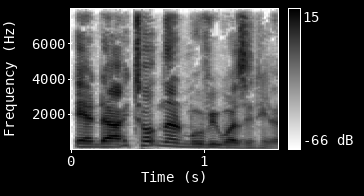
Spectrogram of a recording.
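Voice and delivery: usual speaking voice

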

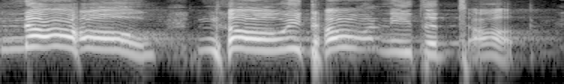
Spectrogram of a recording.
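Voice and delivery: high, loud, laughing panic; mock panic with a laugh; panicked denial. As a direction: back away from the talk in mock alarm. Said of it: "I'm like".

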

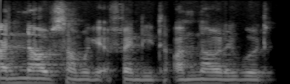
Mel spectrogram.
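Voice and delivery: ordinary delivery

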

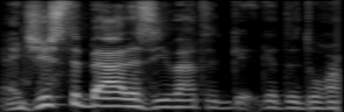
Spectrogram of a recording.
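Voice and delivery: ordinary talk

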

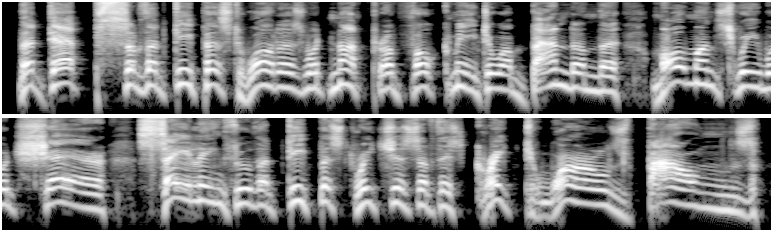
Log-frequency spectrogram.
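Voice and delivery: high, grandiose rapturous raving; lofty, dreamy rant about a ship; ranting old eccentric. A narrator's reading. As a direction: lose yourself in a florid daydream. Mortimer keeps ranting.

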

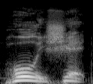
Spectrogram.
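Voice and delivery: hammed-up astonished customer; mock amazed farmer. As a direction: play up the farmer's delight. Farmer tastes the bacon.

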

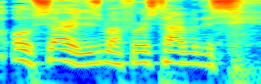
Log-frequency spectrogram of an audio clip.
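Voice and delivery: loud, fast imitated apology; mock flustered apology. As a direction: blurt it as the passenger. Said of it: "he goes".

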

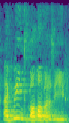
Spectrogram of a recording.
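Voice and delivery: high, loud, laughing mock sob of a little girl; imitating crying daughter. Father mimicking his crying daughter wishing for her mother. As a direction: wail it like a tearful child. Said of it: "she starts crying and she says".

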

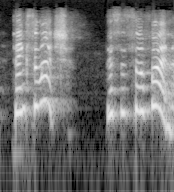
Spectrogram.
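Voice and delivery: high, bright gushing thanks; excited gush. Real, not acted. Happy wrap-up gush.

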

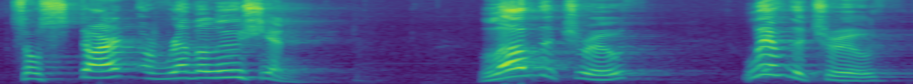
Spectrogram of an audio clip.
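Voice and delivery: loud, emphatic sermon delivery; ringing pulpit delivery, key words punched; forceful preaching. Real, not acted. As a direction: preach it out to the whole church.

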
